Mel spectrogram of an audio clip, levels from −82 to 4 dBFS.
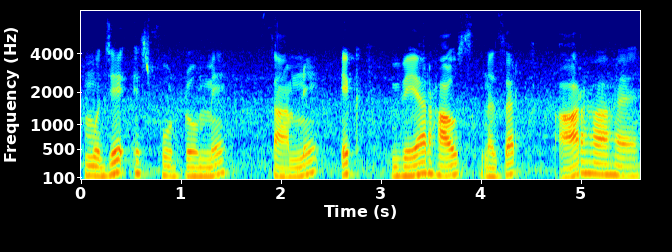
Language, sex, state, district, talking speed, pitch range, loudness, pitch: Hindi, male, Madhya Pradesh, Katni, 120 wpm, 120-150 Hz, -20 LUFS, 135 Hz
